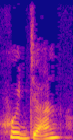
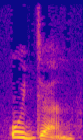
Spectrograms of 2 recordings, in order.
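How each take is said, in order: First: "hujan" with the initial h sounded; H pronounced. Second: "ujan" starting straight on the u, no h; H skipped. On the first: Teacher showing the full word for rain, H kept. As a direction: say "hujan" in full, breathing the h first. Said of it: "the H". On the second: Teacher showing the everyday word for rain, H dropped. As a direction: say "ujan" as hujan with the first sound gone. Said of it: "We skip the H". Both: Shown as a demonstration.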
